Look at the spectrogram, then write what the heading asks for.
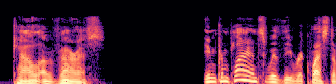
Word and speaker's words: Calaveras: notorious Jumping Frog of Calaveras County pronounced calavaras in compliance with the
